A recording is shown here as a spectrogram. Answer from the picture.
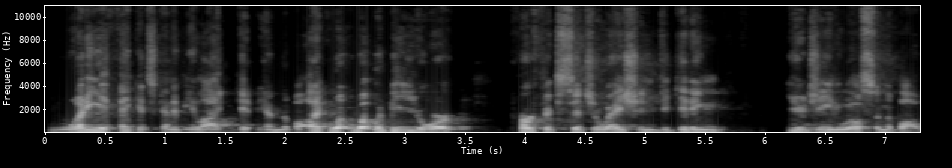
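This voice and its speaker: A man talks at a fairly quick pace with lively intonation. His voice sits fairly high. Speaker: sports reporter. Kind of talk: live interview. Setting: live video stream. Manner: loud.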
